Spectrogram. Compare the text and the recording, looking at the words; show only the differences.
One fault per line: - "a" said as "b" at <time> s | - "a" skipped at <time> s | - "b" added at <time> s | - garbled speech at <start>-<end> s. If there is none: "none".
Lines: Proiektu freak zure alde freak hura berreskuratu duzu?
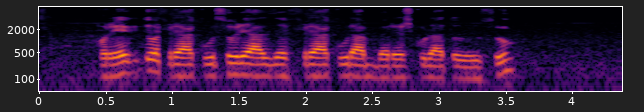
none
